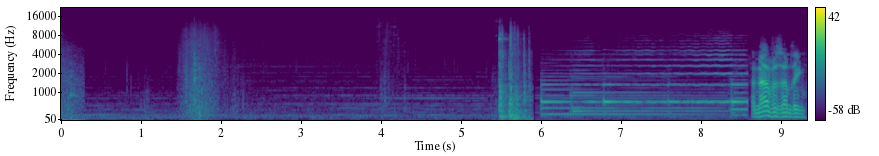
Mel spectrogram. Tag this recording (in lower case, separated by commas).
inside a small room, music, speech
